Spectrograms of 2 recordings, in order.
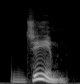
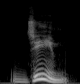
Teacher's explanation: জিহ্বার মধ্যখানকে ঠিক তার বরাবর উপরে তালুর সঙ্গে লাগিয়ে উচ্চারণ করুন জিম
